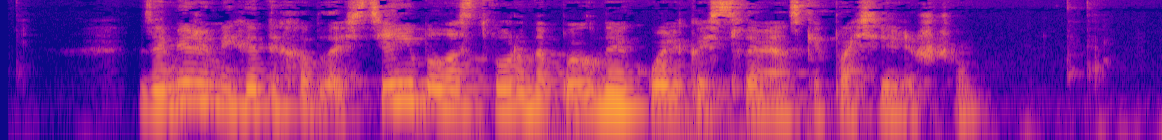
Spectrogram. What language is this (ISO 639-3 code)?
bel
